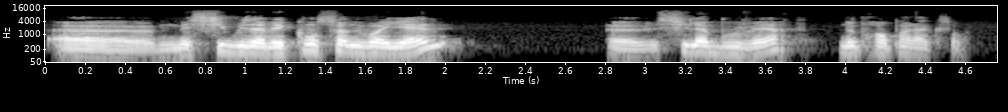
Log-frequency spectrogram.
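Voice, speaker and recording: A man teaching in a classroom, walking students through grammar in a hesitant, thinking-aloud way. His voice is husky at a middling pitch. The recording is dull and dry, with little room sound. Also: lively intonation, normal speed, warm tone, no echo. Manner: hesitant, many fillers and restarts while explaining. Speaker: Hebrew teacher. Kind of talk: classroom lecture.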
